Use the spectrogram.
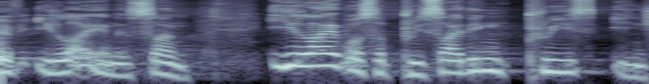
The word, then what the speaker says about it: Eli: know the story of eli and his sons i actually prefer to pronounce as a hebrew pronoun ely and his sons but you grow up with pronunciation like that the western pronunciation so i think i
